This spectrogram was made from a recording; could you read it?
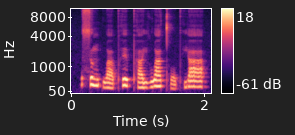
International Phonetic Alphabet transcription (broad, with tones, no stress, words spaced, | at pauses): sə˥˧ŋpwa˨˩pʰe˦ pʰa˧jlwa˦t̪ʰo˨˩pʰja˦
